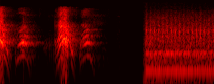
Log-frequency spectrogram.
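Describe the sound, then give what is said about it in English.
A dog gives two sharp barks in quick succession, then after a brief silence a steady, humming drone takes over to the end. “Like that one, puppies?”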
